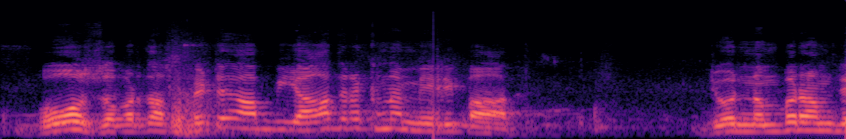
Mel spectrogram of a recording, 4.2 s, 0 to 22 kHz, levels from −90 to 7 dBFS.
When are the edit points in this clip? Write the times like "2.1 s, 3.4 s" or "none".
none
